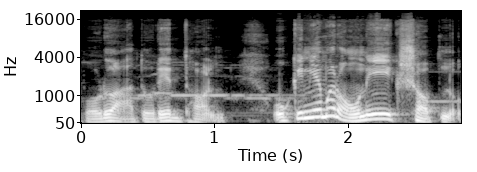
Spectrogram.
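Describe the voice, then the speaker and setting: A devout landowner father from a devotional cartoon, acted by a man. He is humble, anxious and emotional, with a mid-pitched voice that rises and falls widely. Light music plays behind him. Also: huge pitch swings, moderate pace, darkish tone. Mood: fond worry. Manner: reverent, emotional, pleading. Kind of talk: dramatic devotional cartoon dialogue.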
